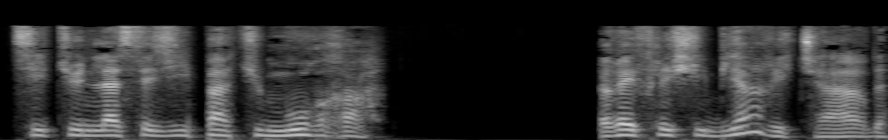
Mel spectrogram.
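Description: A man's voice: mid-range voice, unhurried, no echo, studio quality, pitched above the performer's own voice, lightly acted. A man voicing a stern sister, raised voice. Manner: cold, commanding. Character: stern older woman, a magic-wielding sister.

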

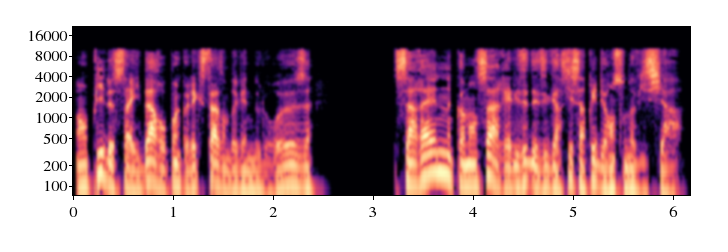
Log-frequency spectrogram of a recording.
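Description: A man reading a fantasy novel aloud, in an expressive storytelling manner. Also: deep voice, quick pace, breathy edge, no room sound, studio quality. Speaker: audiobook narrator. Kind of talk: scripted narration.

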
